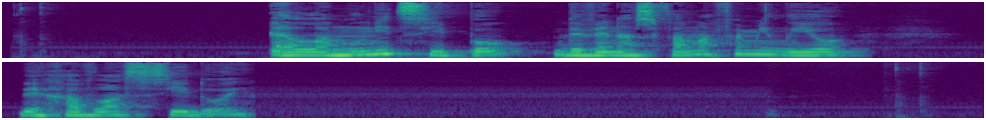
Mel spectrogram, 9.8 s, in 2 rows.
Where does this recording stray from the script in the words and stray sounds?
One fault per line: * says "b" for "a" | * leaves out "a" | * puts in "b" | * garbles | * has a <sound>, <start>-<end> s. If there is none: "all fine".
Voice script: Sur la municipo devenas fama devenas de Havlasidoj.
* says "El" for "Sur"
* says "familio" for "devenas"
